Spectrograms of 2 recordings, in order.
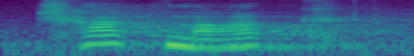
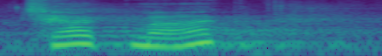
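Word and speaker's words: Çakmak: delighted to host chakmak see I got it right check mark and Jorge ous I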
